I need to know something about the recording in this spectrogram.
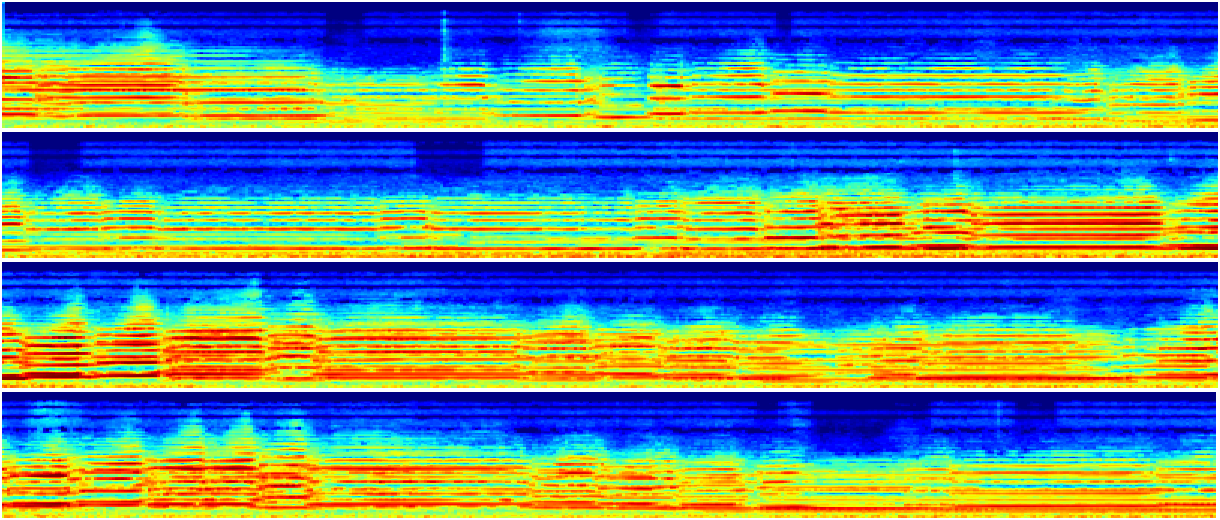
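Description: Trumpet quartet: four trumpets playing together in harmony, a lively passage of many short notes and changing chords. The playing drops softer about two seconds in, then builds to louder phrases in the middle and again near the end.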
